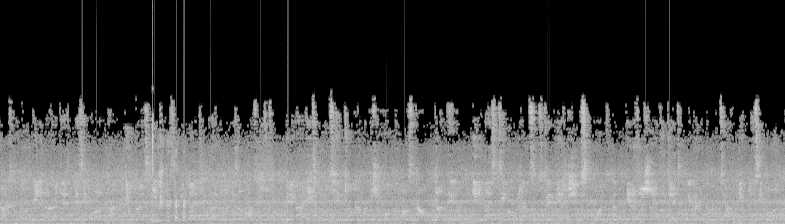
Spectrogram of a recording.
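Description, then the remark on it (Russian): Steady, loud rumble of a moving train heard from inside a carriage, with continuous rolling noise, metallic rattles and faint clicks throughout, and murmured voices in the background. “Не, мы не сможем, мы внутри поезда.”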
